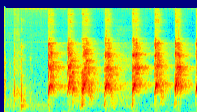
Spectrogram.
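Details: Pippin, a pet dog, barking at his own reflection in a mirror: after a few faint soft noises, a run of about eight sharp, bright barks starts near one second, spaced roughly every half second.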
